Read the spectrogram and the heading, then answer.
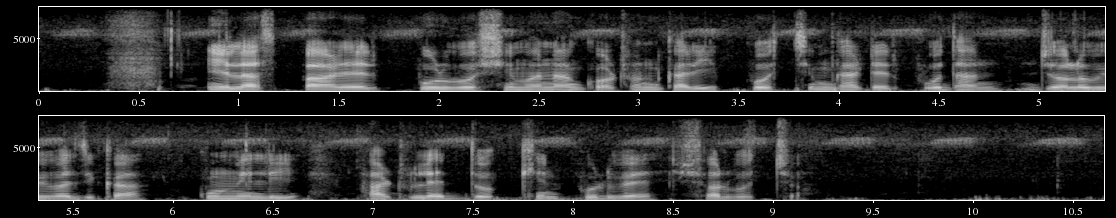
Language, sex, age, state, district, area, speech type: Bengali, male, 18-30, West Bengal, Birbhum, urban, read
